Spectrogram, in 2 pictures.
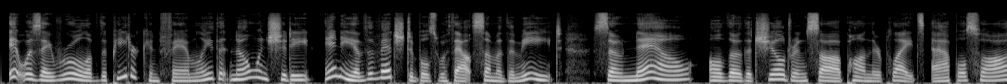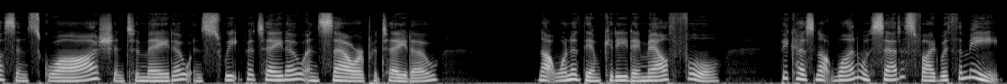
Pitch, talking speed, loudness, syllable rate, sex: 200 Hz, 175 wpm, -19 LUFS, 4.9 syllables/s, female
